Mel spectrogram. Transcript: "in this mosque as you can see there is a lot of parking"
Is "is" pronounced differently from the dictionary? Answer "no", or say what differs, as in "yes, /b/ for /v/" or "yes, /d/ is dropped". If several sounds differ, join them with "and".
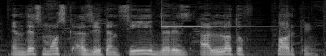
no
